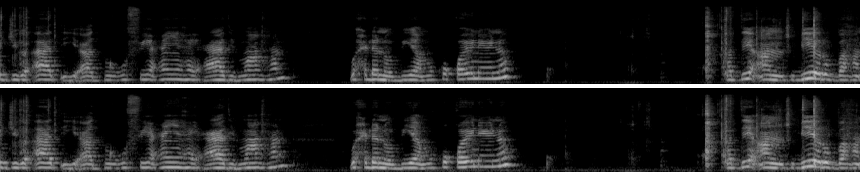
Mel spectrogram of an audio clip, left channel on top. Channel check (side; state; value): left; quieter; 3.0 dB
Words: aad iyo aad buu ugu fiican yahay caadi maahan wax dhan oo biyo ma ku qoynayno hadii aan biyo u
